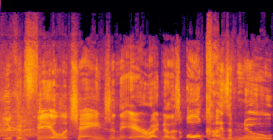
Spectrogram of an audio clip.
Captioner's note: laughter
